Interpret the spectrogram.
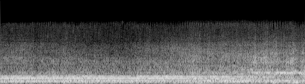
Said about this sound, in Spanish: conduce el auto a toda velocidad, rumbo hacia el elegante barrio donde va a cumplir la cita.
